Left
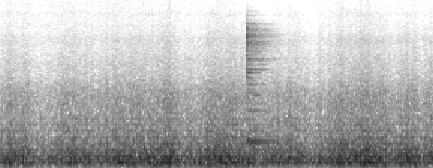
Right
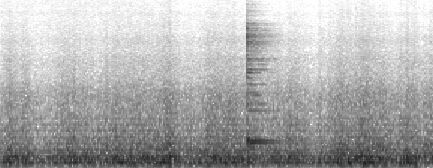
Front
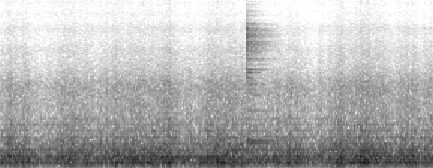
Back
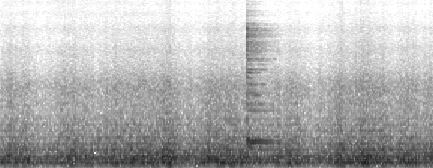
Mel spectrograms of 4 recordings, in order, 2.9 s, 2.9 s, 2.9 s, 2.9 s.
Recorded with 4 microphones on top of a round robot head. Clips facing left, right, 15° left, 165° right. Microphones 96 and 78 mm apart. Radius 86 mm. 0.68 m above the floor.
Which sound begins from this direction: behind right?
A cowbell, at 1.6 s.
